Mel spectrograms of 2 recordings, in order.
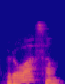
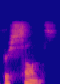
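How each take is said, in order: First: It is said with Japanese-style pronunciation. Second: It is said with English-style pronunciation. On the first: "In Japanese, the pronunciation is quite different. We have this croissant" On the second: "whereas in English we have croissants"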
